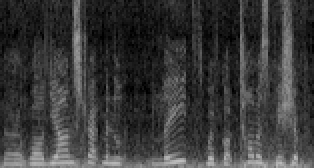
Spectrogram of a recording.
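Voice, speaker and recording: Live sports commentary on a triathlon comes from a woman whose voice is high and bright; she's brisk, enthusiastic and chatty with her asides. Clear engine and wind sounds from the race fill the background.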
